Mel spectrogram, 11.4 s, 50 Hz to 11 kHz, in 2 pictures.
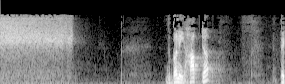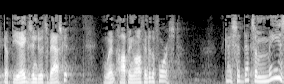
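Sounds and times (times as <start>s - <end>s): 
voice imitating an aerosol can spraying: 0.0s - 1.6s
speech: 3.3s - 4.3s, 5.6s - 7.2s, 7.8s - 9.3s, 10.2s - 11.3s.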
